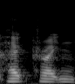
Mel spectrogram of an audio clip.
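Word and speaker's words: Hec Crighton: And even just, so now at the end of your career at Western, you earned the I don't know if I'm pronouncing this right, but the Heck Carrington Trophy. – Heck Crichton, yeah. – Heck Crichton Trophy.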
